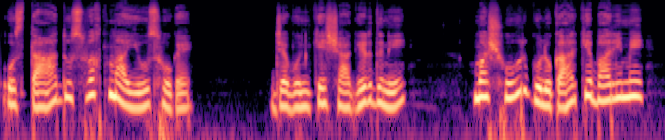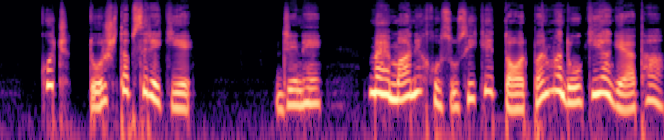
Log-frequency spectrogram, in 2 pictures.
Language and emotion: Urdu, sad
